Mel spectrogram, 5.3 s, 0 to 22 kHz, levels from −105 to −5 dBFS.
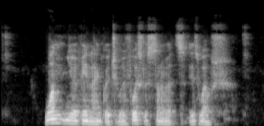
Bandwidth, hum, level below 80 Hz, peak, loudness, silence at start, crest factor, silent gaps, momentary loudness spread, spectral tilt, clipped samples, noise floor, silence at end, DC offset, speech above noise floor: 10 kHz; none; -46 dBFS; -4 dBFS; -25 LUFS; 0.1 s; 22 dB; none; 10 LU; -5.5 dB/octave; under 0.1%; -79 dBFS; 0.7 s; under 0.1%; 55 dB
